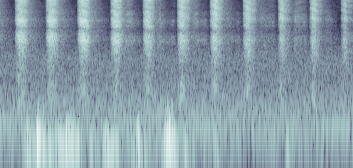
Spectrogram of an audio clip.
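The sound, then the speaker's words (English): A rapid, steady series of about eleven sharp, forceful breaths blown out through the nose after a deep breath in, each a short hissy puff, with no talking. “Almost feels like you're, not like you're blowing your nose, but you're blowing air through the top of your nose and kind of whirling up.”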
